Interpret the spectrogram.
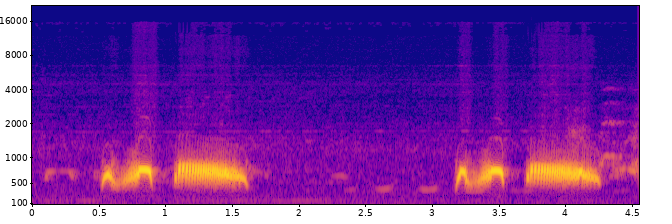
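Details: Spotted dove decoy from Dak Lak, Vietnam, used to provoke rival males: two repetitions of a wavy rising-falling coo and a long rough hoot, about three seconds apart, with soft coos at the end.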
